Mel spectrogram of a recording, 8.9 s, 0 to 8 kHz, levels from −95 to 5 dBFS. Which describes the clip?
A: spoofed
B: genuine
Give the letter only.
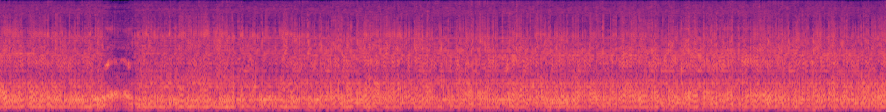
A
